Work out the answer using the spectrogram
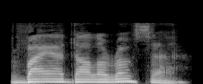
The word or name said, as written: via dolorosa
